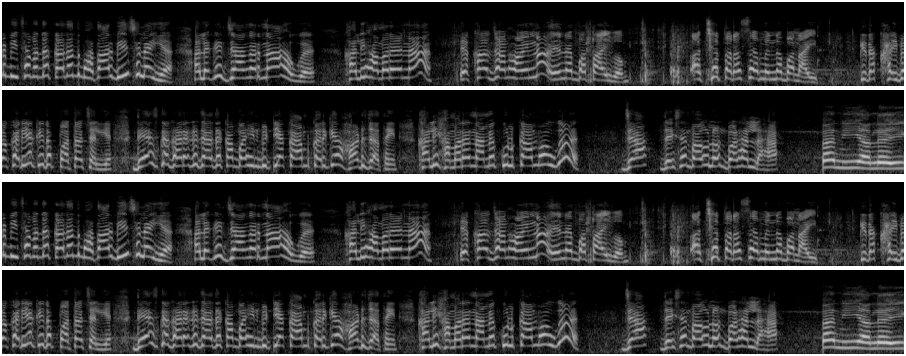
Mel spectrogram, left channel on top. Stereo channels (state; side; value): identical; both; correlation 1.00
